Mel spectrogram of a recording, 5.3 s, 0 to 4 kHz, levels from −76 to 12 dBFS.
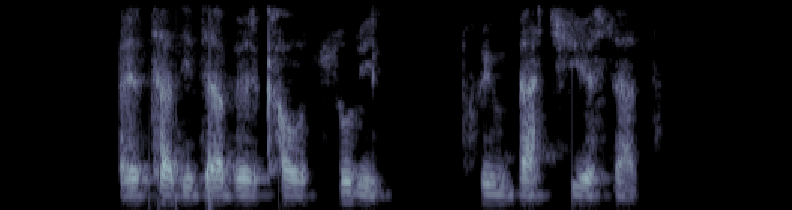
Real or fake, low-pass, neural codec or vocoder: real; 3.6 kHz; none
